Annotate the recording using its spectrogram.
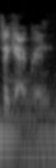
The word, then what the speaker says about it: McEachren: Is it Michael McEachren or McEachern? – It's McEachren.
